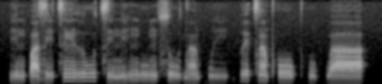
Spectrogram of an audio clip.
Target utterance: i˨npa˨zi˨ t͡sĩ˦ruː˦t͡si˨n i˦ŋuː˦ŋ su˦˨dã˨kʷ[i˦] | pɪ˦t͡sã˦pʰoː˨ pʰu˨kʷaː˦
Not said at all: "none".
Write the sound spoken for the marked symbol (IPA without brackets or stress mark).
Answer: i˦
